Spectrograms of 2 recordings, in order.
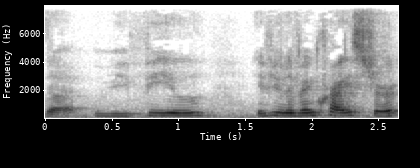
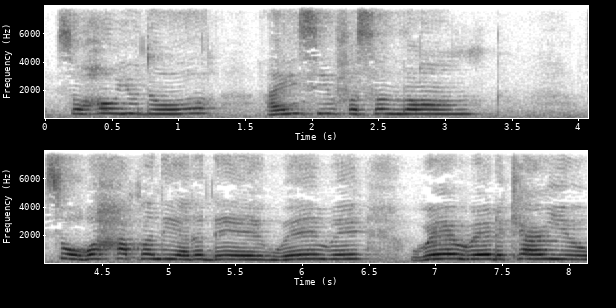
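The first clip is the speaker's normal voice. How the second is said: a Bajan neighbour asking with real concern, much higher; 11 semitones higher, 3 dB louder than usual. Retold or imitated. Bajan neighbour showing real concern, high Bajan accent. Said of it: "If it's real concern, they would say".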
